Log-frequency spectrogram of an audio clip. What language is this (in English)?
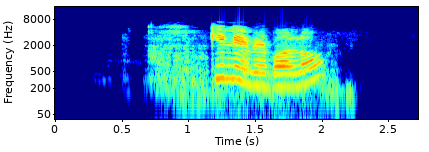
Bangla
